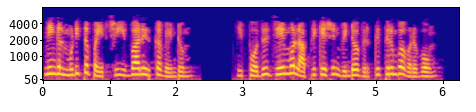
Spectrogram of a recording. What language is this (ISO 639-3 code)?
tam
